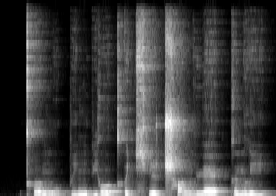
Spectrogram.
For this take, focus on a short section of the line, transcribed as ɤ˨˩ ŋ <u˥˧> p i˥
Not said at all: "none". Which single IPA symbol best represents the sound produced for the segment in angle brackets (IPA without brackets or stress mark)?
u˧˥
